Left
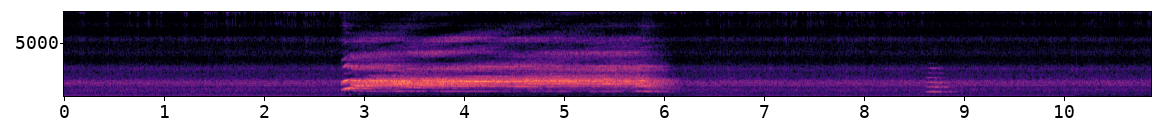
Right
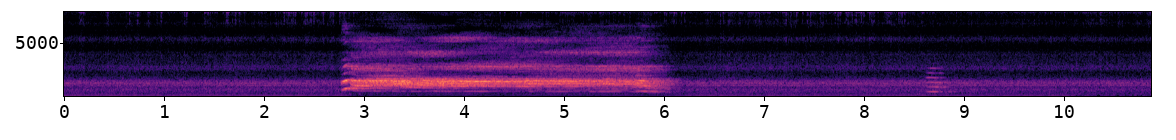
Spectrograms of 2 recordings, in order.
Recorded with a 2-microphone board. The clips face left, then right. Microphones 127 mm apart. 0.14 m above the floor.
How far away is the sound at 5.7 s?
About 0.9 m.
